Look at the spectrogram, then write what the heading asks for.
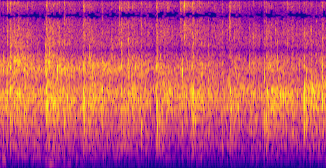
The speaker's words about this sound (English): So if we could give them a round of applause, that's quite something.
